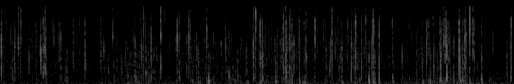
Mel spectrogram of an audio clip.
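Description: A large, clear plastic bag of bubble wrap, hollow and soft, is held upright in both hands while fingers squeeze and rub it. The plastic makes a continuous, bright crinkling with many dense, crisp crackles and very little low end.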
